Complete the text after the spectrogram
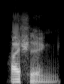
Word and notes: I Ching: American English

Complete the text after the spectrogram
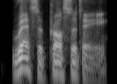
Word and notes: Reciprocity: British English

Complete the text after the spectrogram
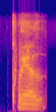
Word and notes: quell: Indian

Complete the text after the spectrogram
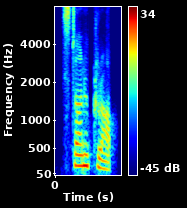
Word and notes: stonecrop: Indian

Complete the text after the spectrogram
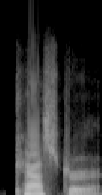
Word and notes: caster: American English

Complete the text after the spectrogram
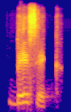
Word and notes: BASIC: Indian

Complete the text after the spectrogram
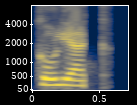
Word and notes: coeliac: Indian

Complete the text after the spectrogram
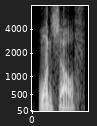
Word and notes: oneself: American English

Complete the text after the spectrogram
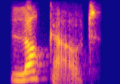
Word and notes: lockout: Indian

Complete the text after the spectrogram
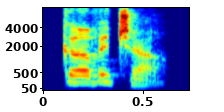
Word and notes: curvature: Indian

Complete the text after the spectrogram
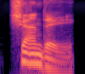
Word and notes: shandy: British English

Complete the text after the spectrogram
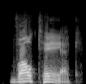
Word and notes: voltaic: American English

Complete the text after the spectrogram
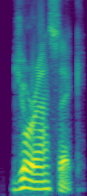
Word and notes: Jurassic: American English

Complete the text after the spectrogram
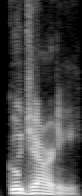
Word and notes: Gujarati: American English

